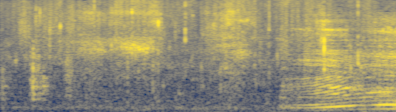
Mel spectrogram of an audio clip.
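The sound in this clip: Cattle mooing in a stable, with a calf beside a cow: faint low rustling gives way to a drawn-out, lowing moo that swells louder and rises slightly in pitch at the end.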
